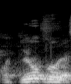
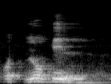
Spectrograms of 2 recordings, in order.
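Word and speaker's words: اطلبِ: gitu itu utlub ya ada orang nulis utlub bacanya utlubul Salah itu ya karena kalau utlub kalau mau diharkatin utlubil Ilma karena itu apa ee fi'il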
